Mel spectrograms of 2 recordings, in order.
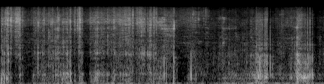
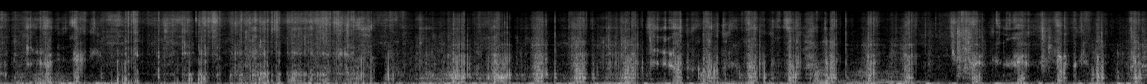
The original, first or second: first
